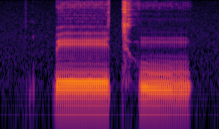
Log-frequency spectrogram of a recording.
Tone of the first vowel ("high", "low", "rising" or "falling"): low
